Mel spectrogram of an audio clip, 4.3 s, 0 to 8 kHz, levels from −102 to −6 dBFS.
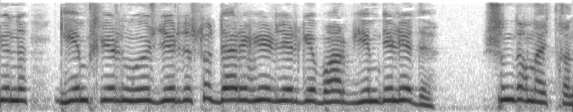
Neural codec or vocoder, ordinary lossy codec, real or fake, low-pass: none; MP3, 48 kbps; real; 7.2 kHz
